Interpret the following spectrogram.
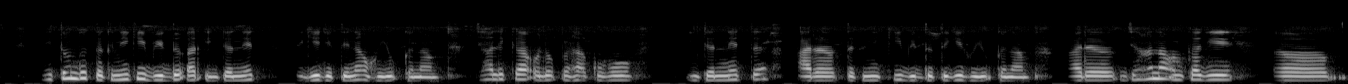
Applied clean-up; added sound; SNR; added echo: none; none; none; none.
